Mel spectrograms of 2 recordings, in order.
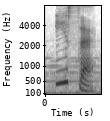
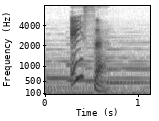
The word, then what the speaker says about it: Isis: horse's mom is named isis but in ancient egyptian it's pronounced closer to isa or asa fair enough hmm how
